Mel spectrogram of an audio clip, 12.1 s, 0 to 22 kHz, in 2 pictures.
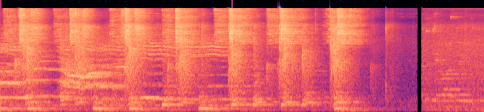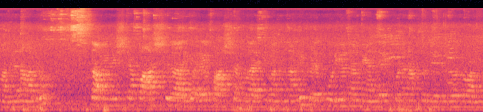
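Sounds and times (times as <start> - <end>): quick percussion beat: 0.0 - 4.8.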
